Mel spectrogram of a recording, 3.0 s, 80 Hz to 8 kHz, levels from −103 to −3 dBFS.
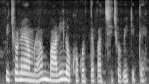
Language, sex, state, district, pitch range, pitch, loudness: Bengali, female, West Bengal, Cooch Behar, 195-245 Hz, 210 Hz, -17 LUFS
